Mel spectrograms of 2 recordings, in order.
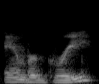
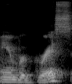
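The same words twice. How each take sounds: First: "ambergris" ending in a long "gree"; casual pronunciation. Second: "ambergris" ending in a short "griss"; proper pronunciation. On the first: Naming the note the common way to viewers, casual pronunciation. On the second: Correcting the note's name for viewers, proper pronunciation. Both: Shown as a demonstration. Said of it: "as you're supposed to properly say it".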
